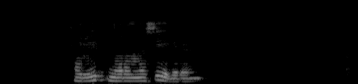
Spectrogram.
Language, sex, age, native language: Icelandic, female, 40-49, Icelandic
